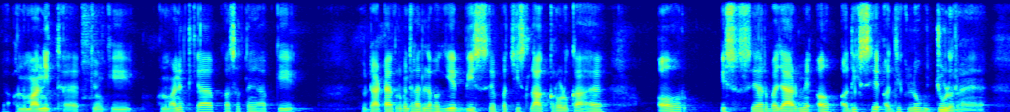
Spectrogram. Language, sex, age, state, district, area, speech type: Hindi, male, 30-45, Uttar Pradesh, Chandauli, rural, spontaneous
